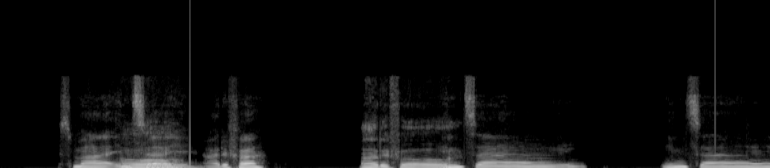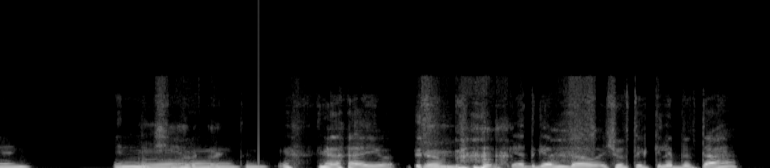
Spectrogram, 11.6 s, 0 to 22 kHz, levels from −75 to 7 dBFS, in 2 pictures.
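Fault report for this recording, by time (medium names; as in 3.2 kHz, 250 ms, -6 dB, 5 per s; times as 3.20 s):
1.42 s: pop -8 dBFS
5.36 s: pop -11 dBFS
7.71 s: pop -11 dBFS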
